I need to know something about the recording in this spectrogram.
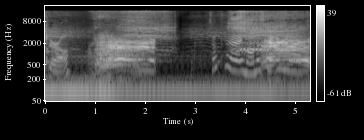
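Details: Lambs screaming at morning chores while their mothers, the ewes, are being milked: several loud, wavering bleats that bend downward, each lasting about a second, separated by short pauses, over steady background music.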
